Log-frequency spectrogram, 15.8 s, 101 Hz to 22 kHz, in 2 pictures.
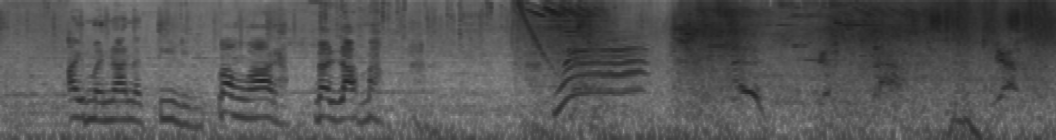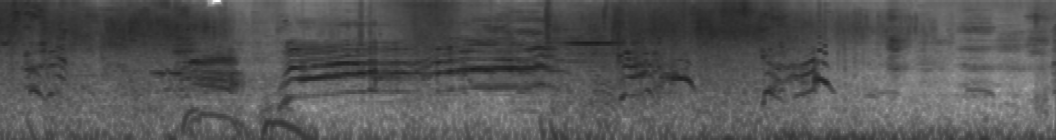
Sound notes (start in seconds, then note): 3.2 powerful blast-crackle; 3.9 growling & grunting; 9.0 screaming; 9.2 gargan growls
